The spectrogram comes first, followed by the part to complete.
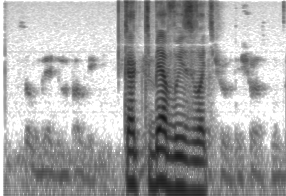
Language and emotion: Russian, neutral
